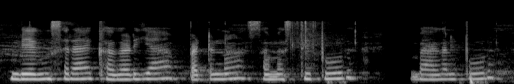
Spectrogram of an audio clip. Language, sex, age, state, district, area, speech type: Hindi, female, 30-45, Bihar, Begusarai, urban, spontaneous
